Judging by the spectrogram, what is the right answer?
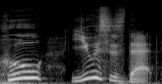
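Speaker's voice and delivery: high, slow and incredulous; exasperated disbelief. Retold or imitated. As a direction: drag it out in disbelief. Exasperated question.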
